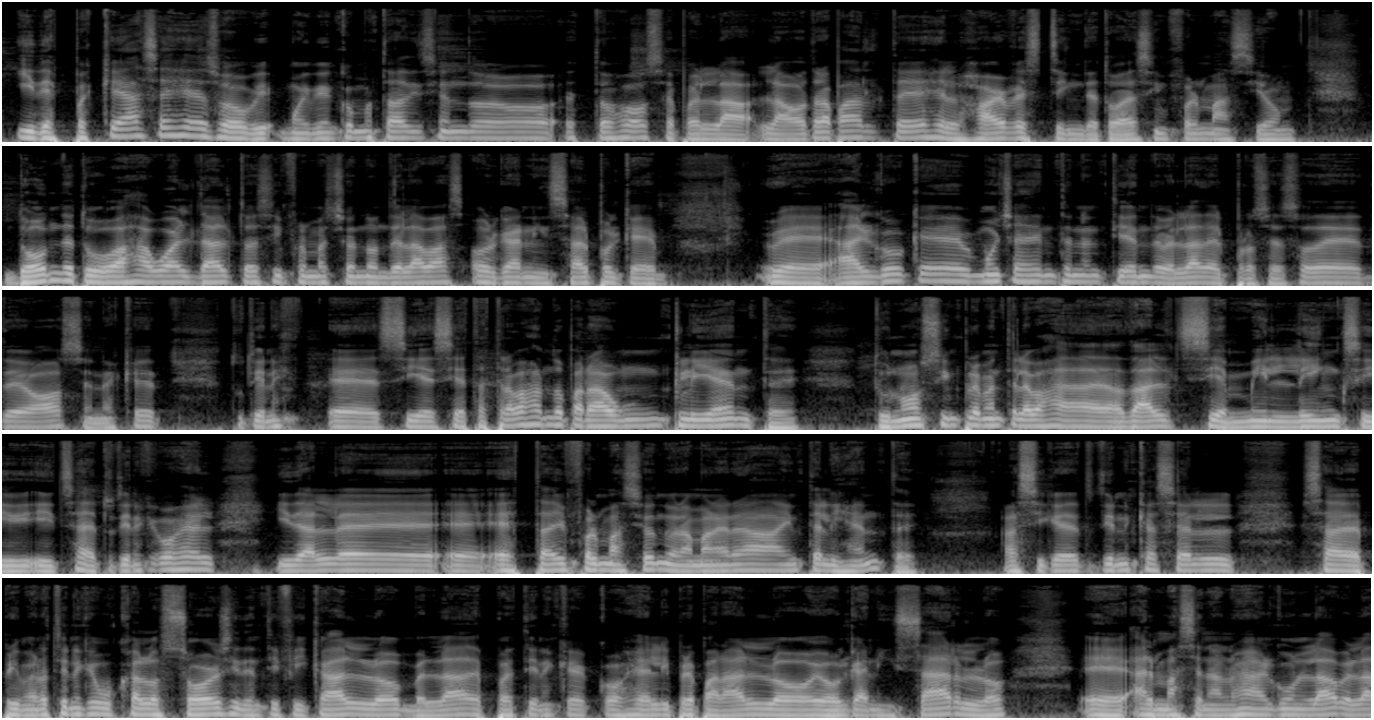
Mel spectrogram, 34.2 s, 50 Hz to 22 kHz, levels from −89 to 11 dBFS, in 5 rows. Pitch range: 115-135 Hz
